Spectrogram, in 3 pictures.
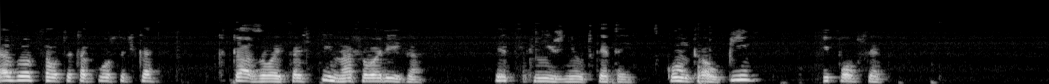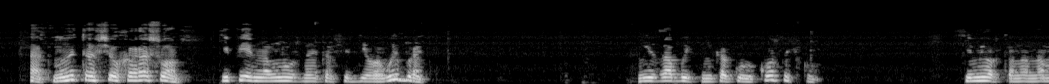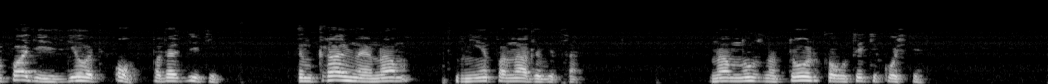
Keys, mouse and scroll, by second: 1.0 shift+middle click, 2.5 shift+middle click, 3.5 middle click, 5.2 shift+click, 7.1 ctrl+p, 9.5-12.2 middle drag, 12.7-13.9 drag, 14.7 shift+click, 15.6 middle click, 17.0 shift+middle click, 18.4 shift+click, 20.2 KP_7, 23.6-25.7 shift+drag, 26.7 click, 27.9-30.5 drag.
